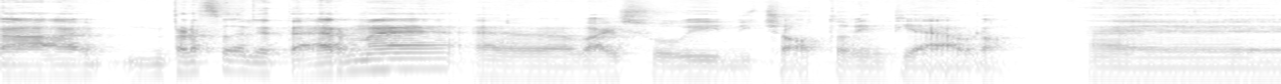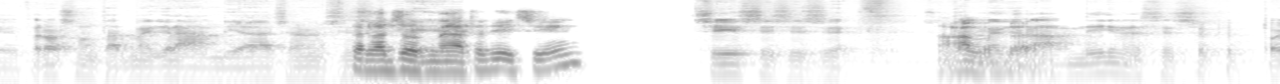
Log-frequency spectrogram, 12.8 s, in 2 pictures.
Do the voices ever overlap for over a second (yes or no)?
no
